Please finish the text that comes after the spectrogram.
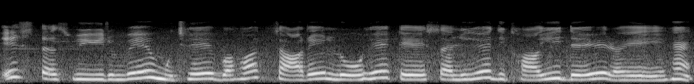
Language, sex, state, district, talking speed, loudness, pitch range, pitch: Hindi, female, Madhya Pradesh, Katni, 110 wpm, -11 LUFS, 220-270 Hz, 240 Hz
